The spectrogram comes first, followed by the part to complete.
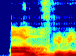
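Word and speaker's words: alms giving: আর্মস গিভিং কিন্তু উচ্চারণটা হবে আর্মস গিভিং।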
